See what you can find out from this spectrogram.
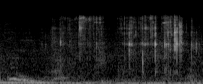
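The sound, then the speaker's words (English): A bunch of keys jingles and clinks in a quick, irregular series of bright metallic rattles over a low background hum. “Someone tell me, what does a key do?”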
